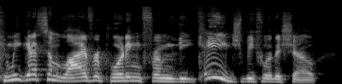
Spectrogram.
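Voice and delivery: ordinary talk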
